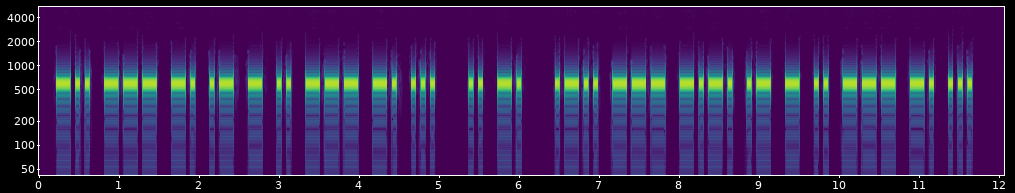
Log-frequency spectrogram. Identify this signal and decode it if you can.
Morse code, heard as a keyed tone, about 20 wpm, 600 Hz. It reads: DONATIONS IN LOCATIONS
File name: cw-books / winnie-the-pooh / winnie-20wpm-page-0121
